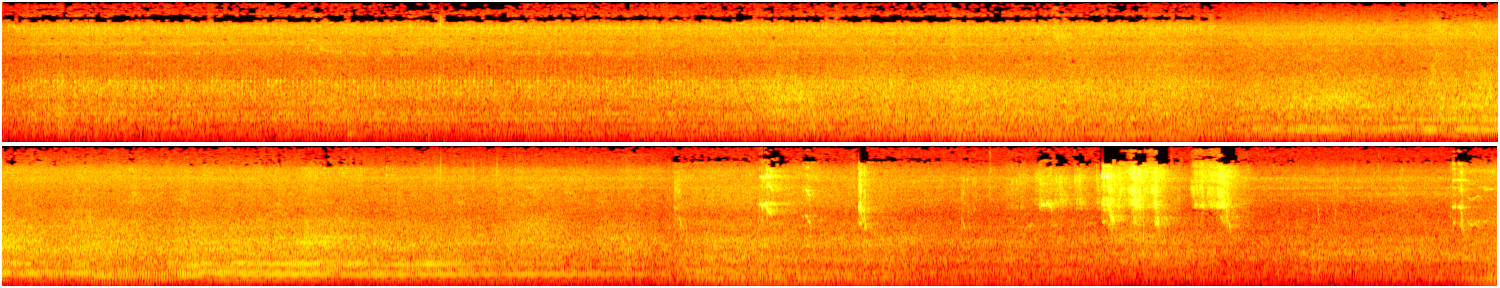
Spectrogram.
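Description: A motor vehicle's engine hum builds over several seconds, dips in pitch about halfway through, rises again and fades. Near the end come a few short, high chirps.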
